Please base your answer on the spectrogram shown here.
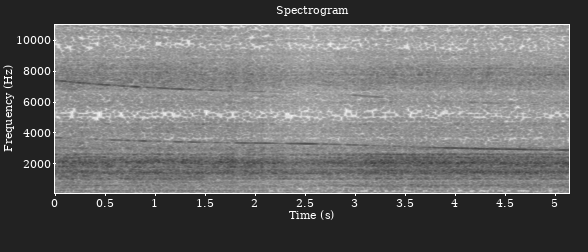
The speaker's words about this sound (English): Let's see real close in the background for when they turn this on for that generator to kick down, to bog down. Just turned on the saw.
